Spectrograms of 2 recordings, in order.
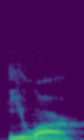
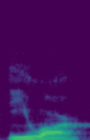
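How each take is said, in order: No difference in how they are said.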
